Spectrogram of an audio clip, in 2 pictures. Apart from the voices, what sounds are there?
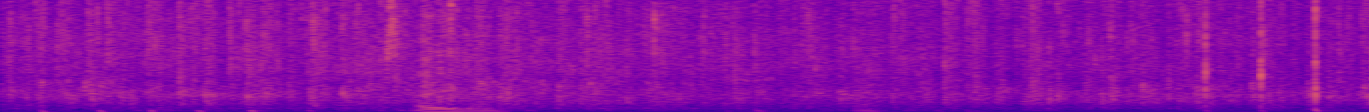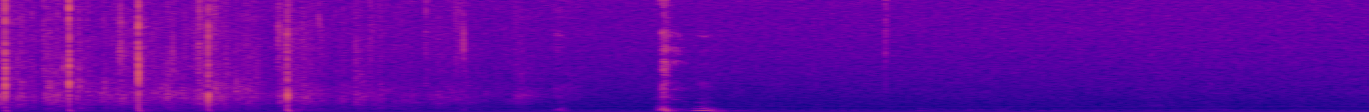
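audience applause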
